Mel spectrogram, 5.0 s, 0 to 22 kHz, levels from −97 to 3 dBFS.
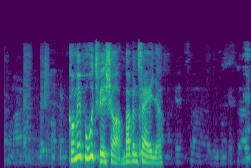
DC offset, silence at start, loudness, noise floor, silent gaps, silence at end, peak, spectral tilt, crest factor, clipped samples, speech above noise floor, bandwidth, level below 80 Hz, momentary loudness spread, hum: under 0.1%; 0.45 s; -15 LUFS; -57 dBFS; none; 0.05 s; -2 dBFS; -4.5 dB/octave; 16 dB; under 0.1%; 42 dB; 8 kHz; -60 dBFS; 12 LU; none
